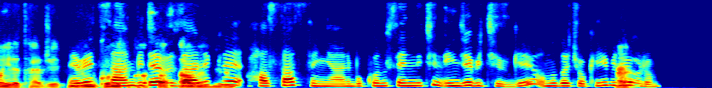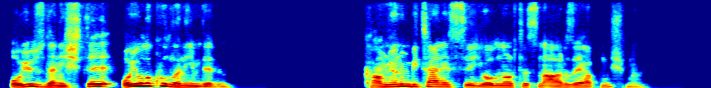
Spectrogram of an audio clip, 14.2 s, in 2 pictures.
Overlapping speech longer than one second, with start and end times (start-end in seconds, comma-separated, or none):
0.7-2.4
